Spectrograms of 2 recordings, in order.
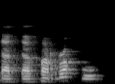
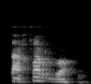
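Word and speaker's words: تفرقوا: Jadi bukan tatafarraqu, tafarraqu. Nah, tapi diidgham kemana? Kepada huruf sebelumnya itu lam yang bermat. Jadi bacanya bagaimana? Wala tafarraqu.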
